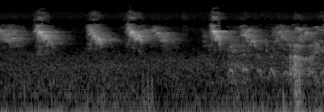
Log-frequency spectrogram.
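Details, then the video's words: In a garden where a green woodpecker feeds on worms, it gives harsh, high, rapid alarm notes, about two a second, which the observer reckons signal approaching foxes; brief human voice and low hum. "I reckon the foxes must be coming cuz that's a alarm call from the woodpecker."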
